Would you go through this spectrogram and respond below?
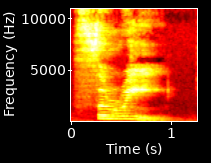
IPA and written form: θriː (three)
